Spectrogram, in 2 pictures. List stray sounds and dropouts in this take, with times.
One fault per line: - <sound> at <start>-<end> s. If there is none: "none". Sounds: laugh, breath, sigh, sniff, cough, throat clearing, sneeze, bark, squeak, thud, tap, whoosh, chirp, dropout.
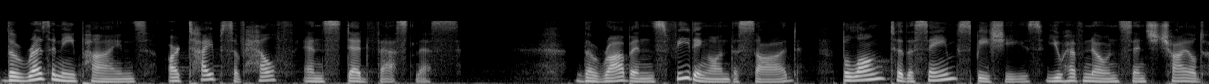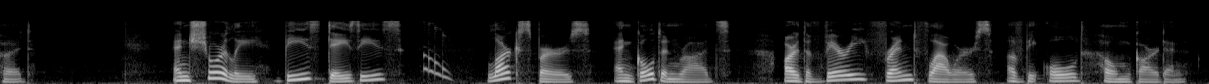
- chirp at 16.3-16.7 s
